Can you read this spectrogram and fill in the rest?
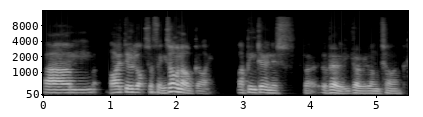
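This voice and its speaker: A man's voice: mid-range voice, moderate pace, darkish tone. An Englishman in his sixties giving a humorous, self-deprecating keynote talk at a conference. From England. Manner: joking, self-deprecating, chatty. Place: conference hall.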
